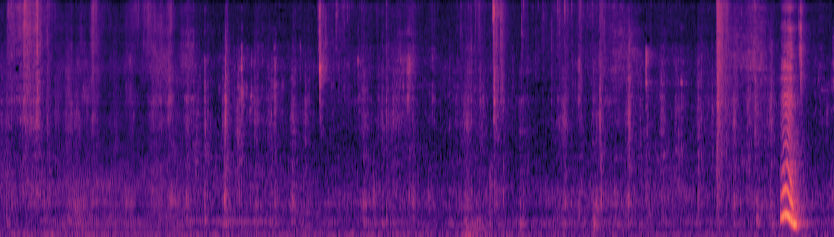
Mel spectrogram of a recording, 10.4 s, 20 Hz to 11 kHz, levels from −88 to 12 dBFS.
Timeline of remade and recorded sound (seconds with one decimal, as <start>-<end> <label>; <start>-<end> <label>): 0.0-0.7 recorded; 0.7-2.3 remade; 2.3-10.4 recorded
